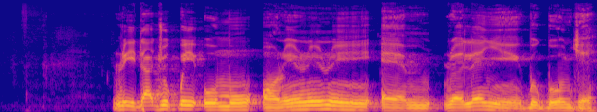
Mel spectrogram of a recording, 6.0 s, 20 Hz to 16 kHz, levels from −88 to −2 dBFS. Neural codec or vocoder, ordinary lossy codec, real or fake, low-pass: none; none; real; 14.4 kHz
